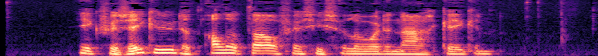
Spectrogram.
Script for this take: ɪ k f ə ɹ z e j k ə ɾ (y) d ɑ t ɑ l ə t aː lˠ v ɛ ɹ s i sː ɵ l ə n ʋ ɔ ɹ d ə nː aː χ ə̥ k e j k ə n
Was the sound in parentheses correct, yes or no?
yes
